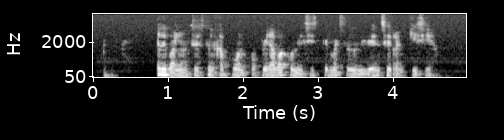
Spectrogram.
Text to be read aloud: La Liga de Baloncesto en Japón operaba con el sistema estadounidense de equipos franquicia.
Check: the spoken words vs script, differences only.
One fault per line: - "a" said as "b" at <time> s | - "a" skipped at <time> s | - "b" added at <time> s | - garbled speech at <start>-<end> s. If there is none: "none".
- "Liga" skipped at 0.9 s
- "de equipos" skipped at 4.0 s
